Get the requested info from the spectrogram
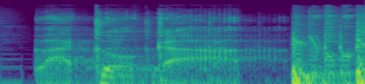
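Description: Electronic dance track in a break: the beat stops, a brief gap, then a growling, warbling sampled sound with gliding pitch plays over it, fading down before the full beat comes back in at the very end.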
